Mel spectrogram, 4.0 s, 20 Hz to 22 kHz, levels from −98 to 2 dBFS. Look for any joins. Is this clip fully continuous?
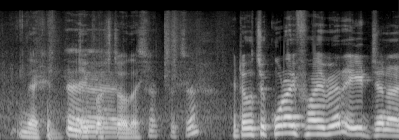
yes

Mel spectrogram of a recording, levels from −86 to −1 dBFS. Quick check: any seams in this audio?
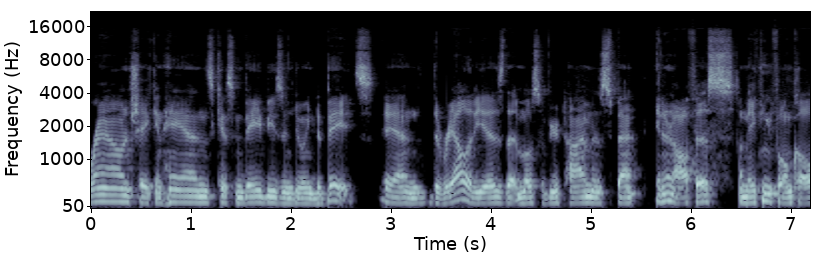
no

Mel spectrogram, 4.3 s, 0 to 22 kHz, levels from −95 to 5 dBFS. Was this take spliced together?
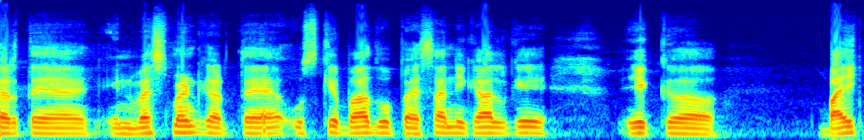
no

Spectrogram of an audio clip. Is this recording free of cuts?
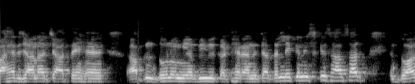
yes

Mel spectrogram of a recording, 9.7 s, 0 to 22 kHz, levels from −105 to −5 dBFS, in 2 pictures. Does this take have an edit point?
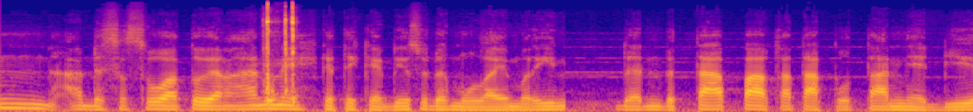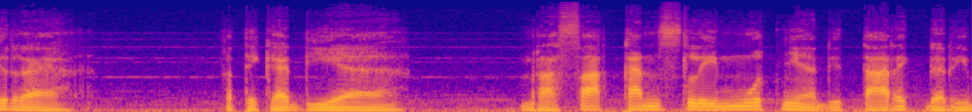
yes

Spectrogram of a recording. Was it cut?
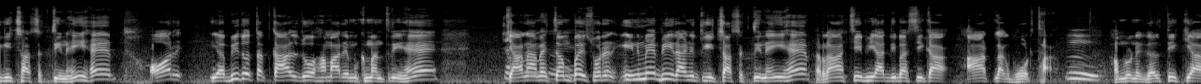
yes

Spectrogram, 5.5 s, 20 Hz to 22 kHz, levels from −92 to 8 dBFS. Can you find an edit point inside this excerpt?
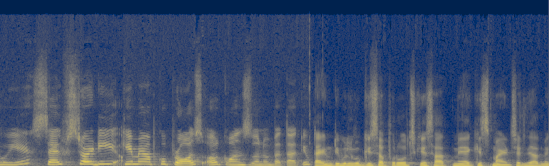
yes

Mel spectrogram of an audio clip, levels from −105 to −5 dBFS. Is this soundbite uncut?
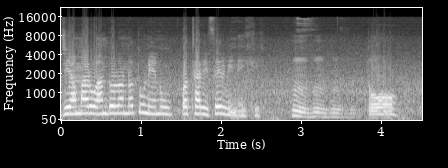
yes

